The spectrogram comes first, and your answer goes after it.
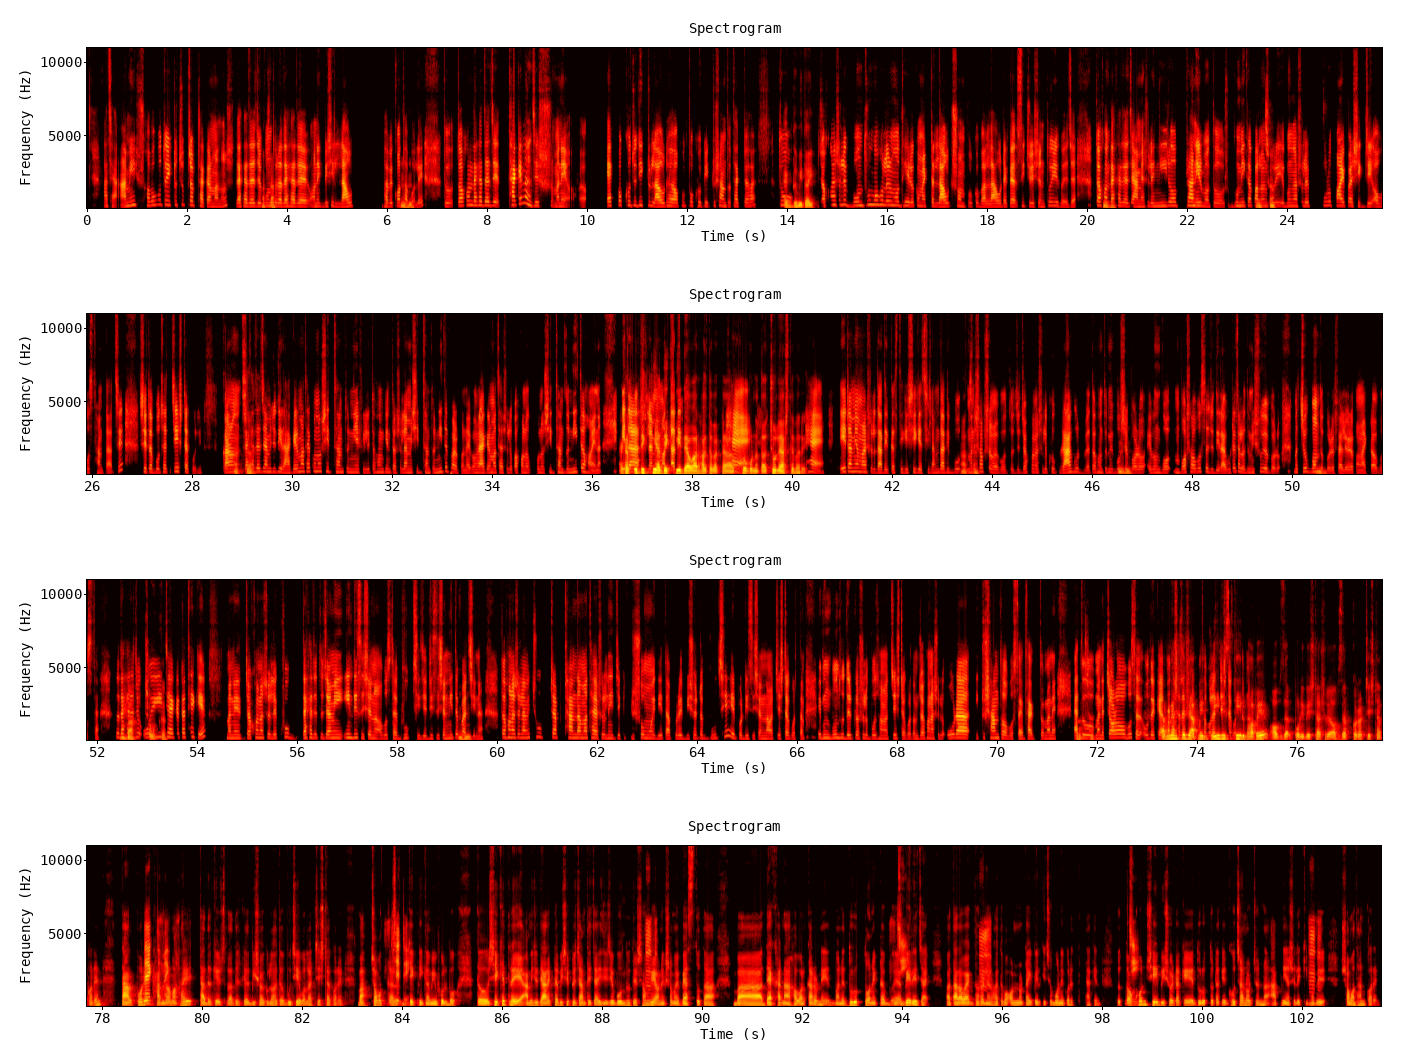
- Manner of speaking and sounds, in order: tapping; laughing while speaking: "প্রাণীর মতো"; other background noise; laughing while speaking: "তাহলে তুমি শুয়ে পড়ো"; laughing while speaking: "আমি বলব"; drawn out: "বা"
- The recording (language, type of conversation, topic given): Bengali, podcast, সম্পর্কগুলো টিকিয়ে রাখতে আপনি কী করেন?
